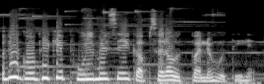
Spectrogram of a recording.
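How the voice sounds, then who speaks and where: A woman's voice: on the high side, big pitch swings, fairly quick, dark tone. A woman storyteller reading a scripted moral tale, with music behind her.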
